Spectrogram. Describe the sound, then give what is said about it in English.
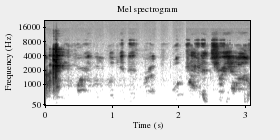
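During a speaker's water break for a drink of water, a glass clinks sharply at the start, followed by scattered faint ticks and a soft cluster of bright clinking and rustling near the end, with no talking. “I need a water break.”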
